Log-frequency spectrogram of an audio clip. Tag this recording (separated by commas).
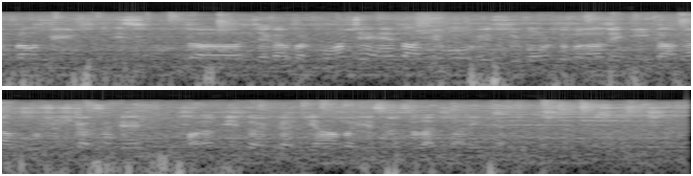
Music, Speech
